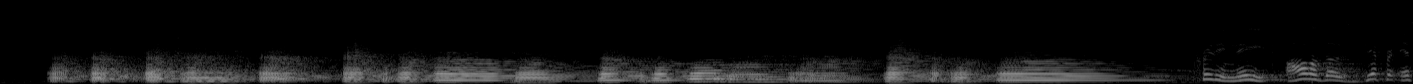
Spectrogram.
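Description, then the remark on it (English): A tuba plays a slow melody of sustained, buzzy low notes, each held for a second or two with brief gaps, ending with a few wavering, bending tones. “And Dorian plays the tuba.”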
